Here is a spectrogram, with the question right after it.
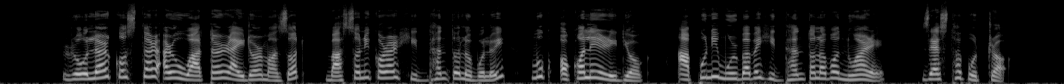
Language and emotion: Assamese, angry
